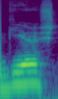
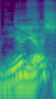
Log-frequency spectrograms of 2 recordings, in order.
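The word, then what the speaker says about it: guilloché: It's a French term. Is it guilloche? Yes, or guilloche? Because I hear it pronounced both. Normally, we say guilloche.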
